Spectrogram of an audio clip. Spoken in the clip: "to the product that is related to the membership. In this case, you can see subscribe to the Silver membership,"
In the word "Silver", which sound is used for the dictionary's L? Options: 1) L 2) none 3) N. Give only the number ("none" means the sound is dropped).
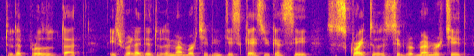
2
